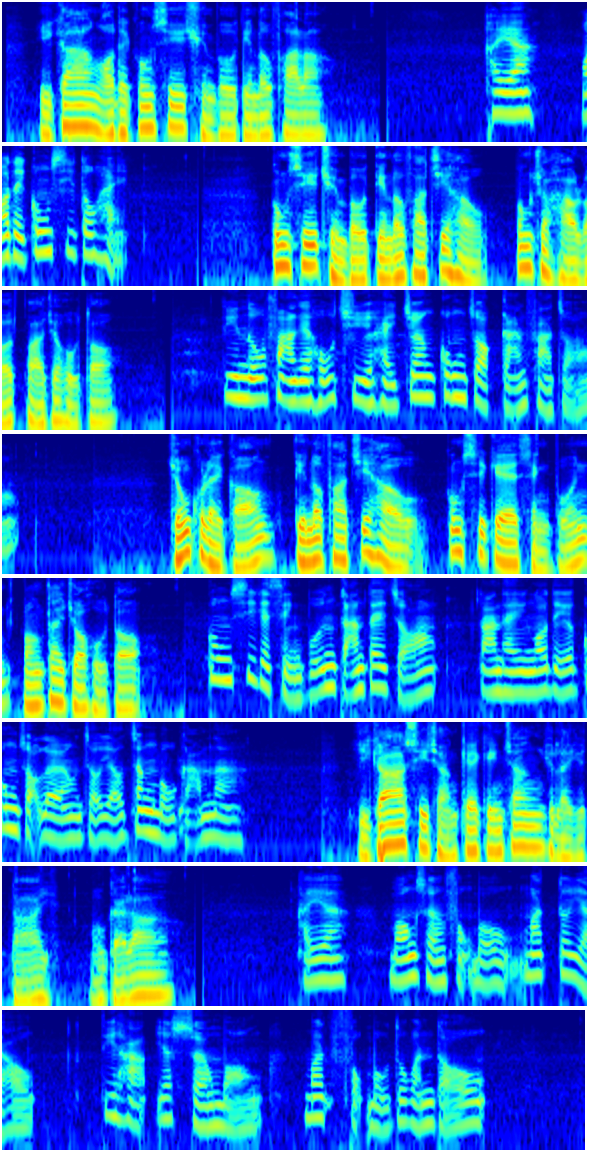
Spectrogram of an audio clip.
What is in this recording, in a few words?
Two friends talking about computerization in their companies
